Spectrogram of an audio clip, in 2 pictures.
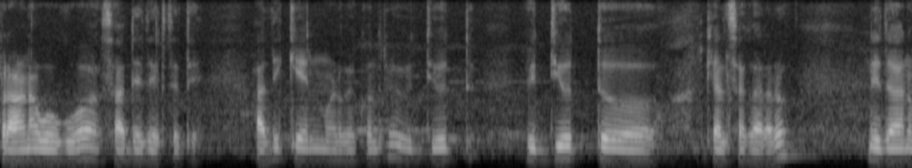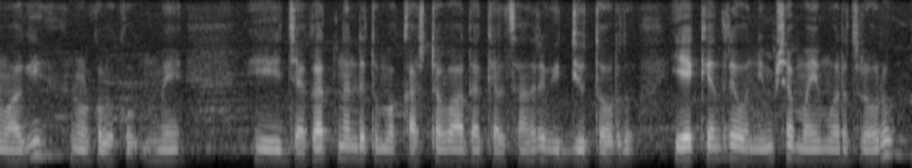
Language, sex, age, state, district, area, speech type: Kannada, male, 30-45, Karnataka, Chikkaballapur, urban, spontaneous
